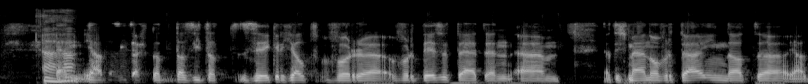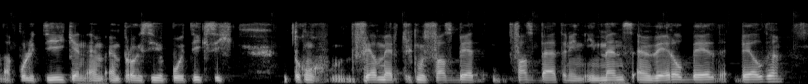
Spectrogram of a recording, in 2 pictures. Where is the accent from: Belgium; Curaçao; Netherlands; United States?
Belgium; Flanders; Voor mij als jonge Vlaamse politicus was dat een ontdekking.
